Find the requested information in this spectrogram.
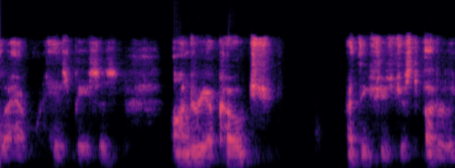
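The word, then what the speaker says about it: Kowch: K o w CH it looks like couch but she pronounces it coach tremendous narrative in her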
